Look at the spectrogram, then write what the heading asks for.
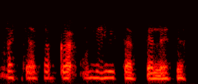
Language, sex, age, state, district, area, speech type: Maithili, female, 18-30, Bihar, Purnia, rural, conversation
